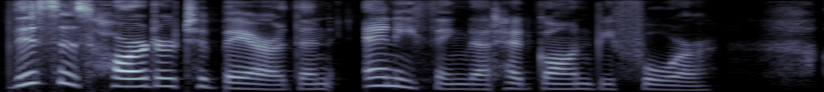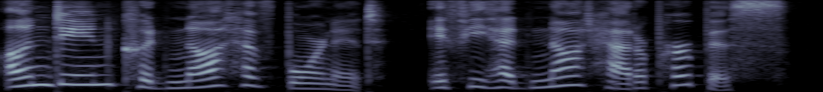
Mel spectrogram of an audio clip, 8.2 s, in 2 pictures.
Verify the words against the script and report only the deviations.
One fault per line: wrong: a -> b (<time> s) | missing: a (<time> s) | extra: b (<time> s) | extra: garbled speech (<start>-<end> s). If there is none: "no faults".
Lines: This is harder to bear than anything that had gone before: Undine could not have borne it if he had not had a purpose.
no faults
